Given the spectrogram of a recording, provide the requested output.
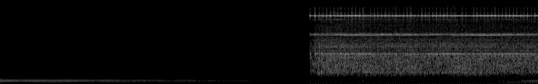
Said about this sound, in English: Two hours later, Clara's alarm goes off.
